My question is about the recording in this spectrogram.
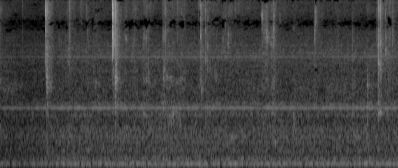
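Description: Close-miked mouth sounds of a person chewing a large mouthful of food, faint wet squishes and a few small clicks and smacks over a steady low hum.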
